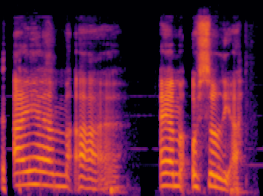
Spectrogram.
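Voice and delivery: put-on Eastern European accent. A character introduces themself to the others, in an eastern european accent. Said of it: "this character is totally like Eastern European".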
